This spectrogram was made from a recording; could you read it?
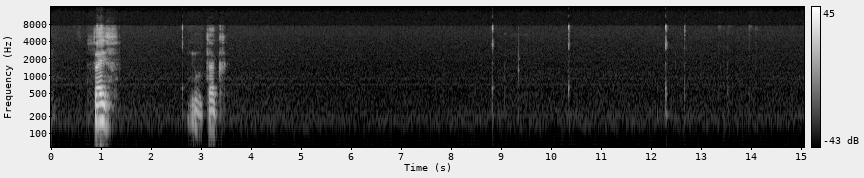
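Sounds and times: computer mouse clicks: 0:08.8 - 0:09.4, 0:12.2 - 0:14.2.

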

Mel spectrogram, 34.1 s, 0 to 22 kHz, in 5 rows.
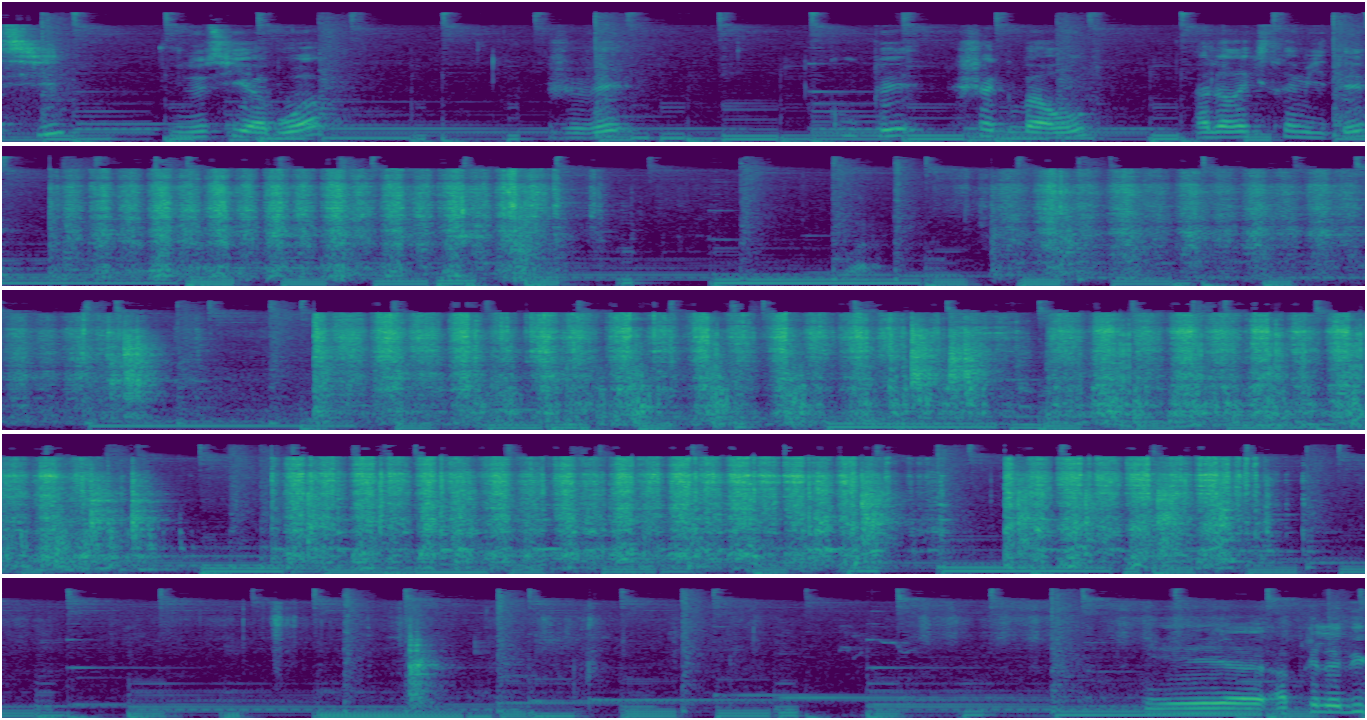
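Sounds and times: hand saw cutting wood: 0:07.0 - 0:09.9, 0:11.8 - 0:14.5, 0:15.2 - 0:27.0.

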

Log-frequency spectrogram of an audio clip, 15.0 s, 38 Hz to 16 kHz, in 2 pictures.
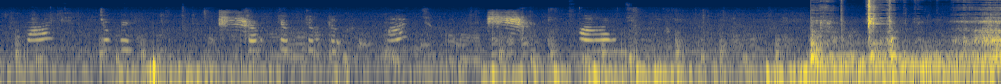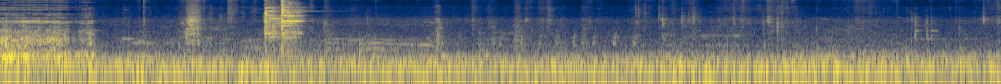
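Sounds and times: steady low hum: 0:06.0 - 0:15.0
scraping rub: 0:07.0 - 0:09.2
dishes and utensils clinking: 0:09.4 - 0:10.0
kitchenware clattering: 0:09.4 - 0:10.0.

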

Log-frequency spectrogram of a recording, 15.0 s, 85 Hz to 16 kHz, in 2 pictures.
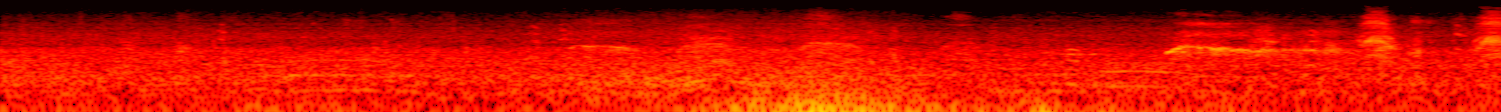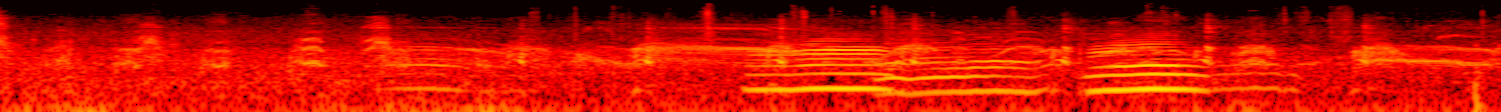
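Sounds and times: waterbirds harsh calls: 0:00.5 - 0:15.0
wind buffeting microphone: 0:03.2 - 0:06.8.

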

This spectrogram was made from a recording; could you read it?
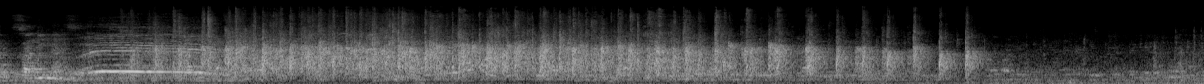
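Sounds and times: audience applauding: 0:01.1 - 0:10.0.

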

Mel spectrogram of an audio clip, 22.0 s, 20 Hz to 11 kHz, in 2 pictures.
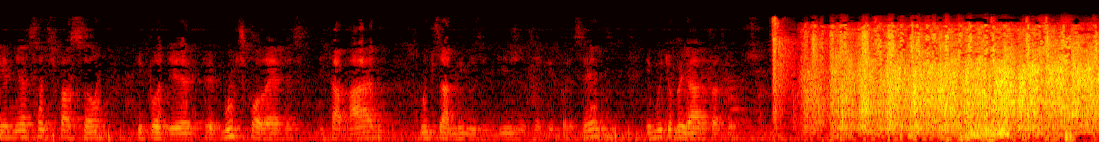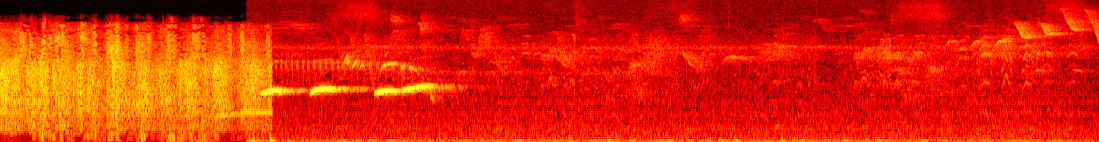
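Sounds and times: audience applauding: 0:07.8 - 0:14.2
whistled bird chirps: 0:13.5 - 0:21.9.

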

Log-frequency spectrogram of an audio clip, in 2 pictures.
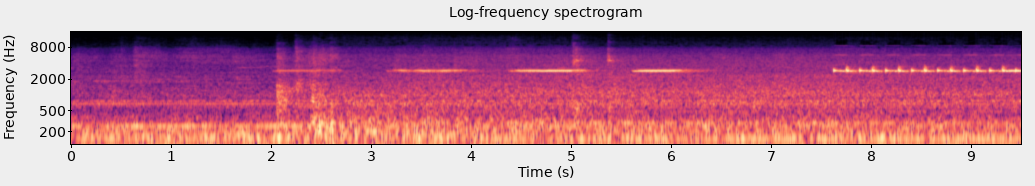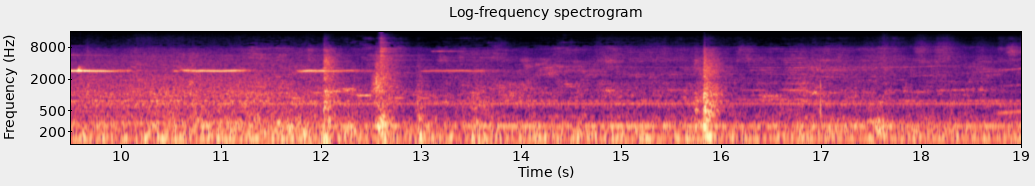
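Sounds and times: train humming: 0:00.0 - 0:19.0
door warning beeps: 0:02.0 - 0:06.3, 0:07.6 - 0:13.8.

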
